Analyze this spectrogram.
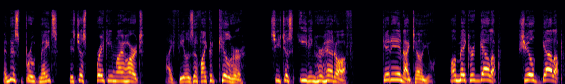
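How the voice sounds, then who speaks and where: A man's voice: high voice, expressive, unhurried, hardly any pauses, dark tone, no room sound, clean studio sound, voice pushed up. A man voicing a drunken, thick-necked young male peasant who bellows and boasts in an audiobook. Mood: drunken bellowing.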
